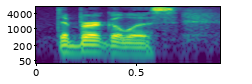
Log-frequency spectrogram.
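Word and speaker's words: Debergalis: But the founder of Meteor, is it Matt DeBurgalis? Yeah. How do you say that? DeBurgalis.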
